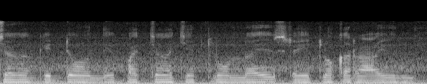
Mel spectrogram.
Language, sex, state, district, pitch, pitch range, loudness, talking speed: Telugu, male, Telangana, Hyderabad, 105 Hz, 100-105 Hz, -17 LUFS, 155 wpm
